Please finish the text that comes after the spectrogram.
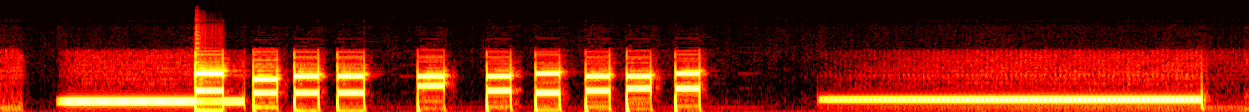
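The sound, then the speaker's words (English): A steady dial tone, then a quick run of about nine touch-tone beeps as a phone number is keyed in to place a prank call to a man's wife, followed by a long, even ringing tone. Loud and clear, with no voices. “how about I call from Brainerd and say okay, that you are left a bag there?”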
